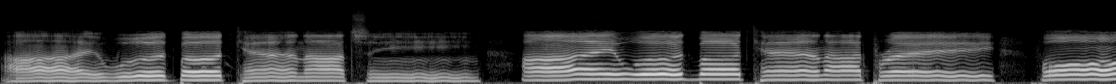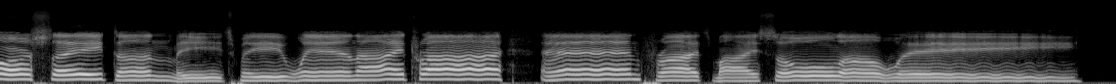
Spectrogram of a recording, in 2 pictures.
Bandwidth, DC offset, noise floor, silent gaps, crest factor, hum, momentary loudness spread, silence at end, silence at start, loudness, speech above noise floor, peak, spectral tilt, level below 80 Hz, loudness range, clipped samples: 5.6 kHz; under 0.1%; -39 dBFS; none; 12 dB; none; 11 LU; 0.35 s; 0 s; -18 LUFS; 19 dB; -6 dBFS; -8 dB/octave; -44 dBFS; 4 LU; under 0.1%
